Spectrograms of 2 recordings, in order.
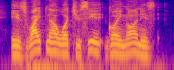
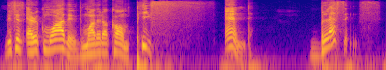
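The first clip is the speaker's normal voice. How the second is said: high, bright channel outro; upbeat sign-off; 5 semitones higher, 4 dB louder, much slower than usual. Real, not acted. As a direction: sign off with energy like a host.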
